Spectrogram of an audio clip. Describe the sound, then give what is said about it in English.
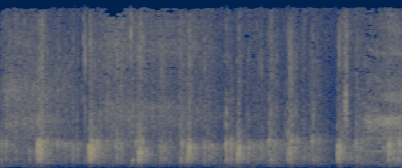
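Light, scattered applause from a small audience during a sermon, a handful of hands clapping in an uneven patter that stays fairly soft and steady for a few seconds, with no voices over it. “I appreciate your very modest applause.”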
